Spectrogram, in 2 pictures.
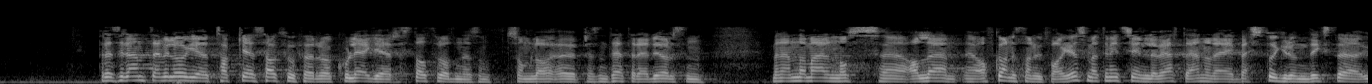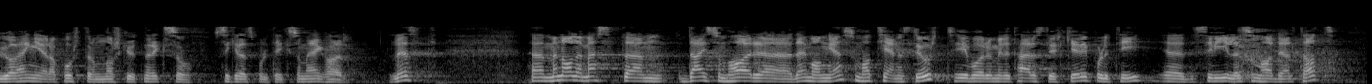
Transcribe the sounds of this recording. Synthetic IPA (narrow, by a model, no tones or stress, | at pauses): pʰɾɛsɪd̪ɛnt̪ɛʋɪloːɡt̪ʰɑkːəsɑːksuːɾføːɾəɾɔkʰʊleːɡəɾst̪ɑːt̪sɾoːd̪ənəssɔmlɑpʰɾɛsənt̪ʰeːt̪əɾeːd̪əjøːɾəlsn̩ | mɛnɛnd̪ɑmeːɾɛnɔsɑlːəɑfɡɑːnɪst̪ɑnʉːt̪ʰʋɑlɡəɾsɔmhɛt̪ːəmɪt̪syːnlɛʋeːɾt̪əɛnɑʋd̪æɪbɛst̪əɔɡɾʉnd̪ɪɡst̪əʉːɑʋhɛŋːɪəɾɑpʰɔɾt̪əɾɔmnɔʂkʉːt̪n̩ɾɪksɔ | sɪkːəɾeːt̪spʊlɪt̪ʰɪkːsɔmɛɡhɑɾ | leːst̪ | mɛnɑlːəɾmɛst̪d̪æɪsɔmɦɑɾd̪æɪɾmɑŋːəsɔmhɑʈʰjeːnəst̪əjʊɾt̪ɪʋoːɾəmɪlɪt̪ʰæːɾəst̪ʏɾkəɾɪpʰʊlɪt̪ʰiː | sɪʋiːləsɔmhɑɖeːlt̪ʰɑt̪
